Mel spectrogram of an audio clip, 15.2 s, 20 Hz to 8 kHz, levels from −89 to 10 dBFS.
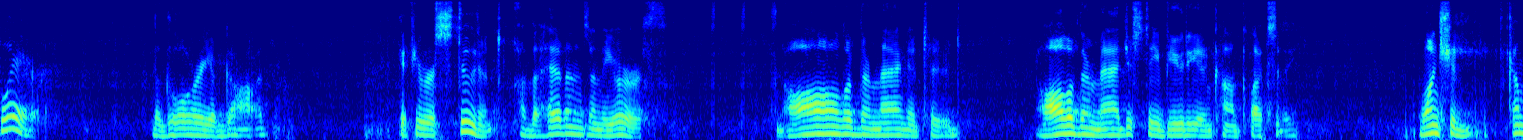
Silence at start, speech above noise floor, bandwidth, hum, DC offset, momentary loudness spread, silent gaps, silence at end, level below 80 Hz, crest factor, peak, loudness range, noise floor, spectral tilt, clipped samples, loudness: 0 s; 34 dB; 8 kHz; none; under 0.1%; 18 LU; none; 0 s; -72 dBFS; 20 dB; -20 dBFS; 7 LU; -73 dBFS; -6.5 dB/octave; under 0.1%; -40 LUFS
